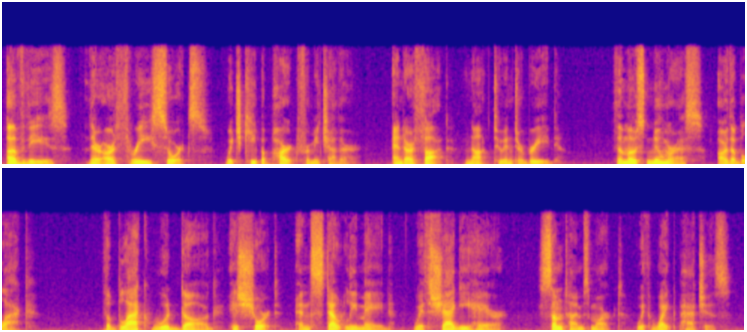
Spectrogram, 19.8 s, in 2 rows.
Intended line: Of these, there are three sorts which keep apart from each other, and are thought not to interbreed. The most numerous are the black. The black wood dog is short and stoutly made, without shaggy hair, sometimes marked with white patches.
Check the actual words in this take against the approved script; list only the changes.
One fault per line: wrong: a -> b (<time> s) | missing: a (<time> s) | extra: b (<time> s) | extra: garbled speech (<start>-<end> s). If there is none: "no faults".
wrong: without -> with (15.4 s)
